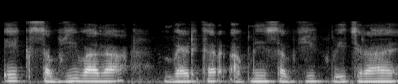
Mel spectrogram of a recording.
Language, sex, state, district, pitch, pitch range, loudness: Hindi, male, Bihar, West Champaran, 130 Hz, 130-140 Hz, -17 LUFS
